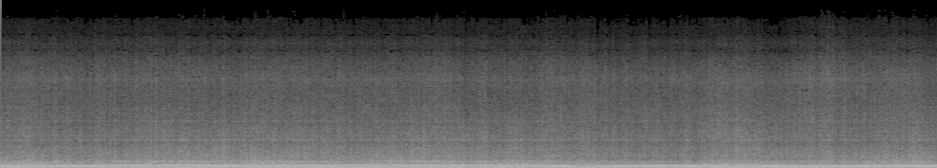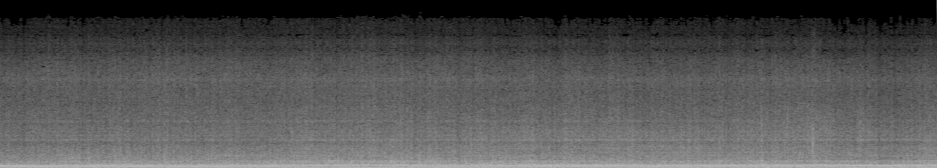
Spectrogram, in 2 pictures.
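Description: Sea-Doo personal watercraft engine running steadily at cruising speed, with a constant rush of wind and water. The engine note dips briefly twice, about nine and eleven seconds in, then holds steady again.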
